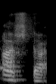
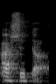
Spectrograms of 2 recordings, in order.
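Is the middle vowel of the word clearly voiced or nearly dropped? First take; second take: nearly dropped; clearly voiced. First: The middle vowel is nearly dropped. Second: The middle vowel is clearly voiced. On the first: The speaker calls it right. "usko pronounce karte hai ashita" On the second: The speaker calls it wrong. "and not ashita"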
